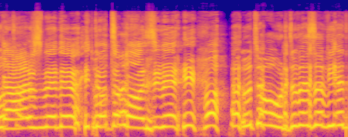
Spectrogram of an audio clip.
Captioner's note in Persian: خنده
